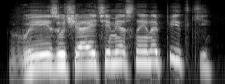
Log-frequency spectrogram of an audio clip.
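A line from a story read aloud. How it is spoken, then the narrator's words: Joyful finish. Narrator (Russian): радостно докончила Марианна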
